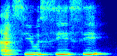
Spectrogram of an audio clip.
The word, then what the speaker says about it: succumbing: What about S-U-C-C-U-M-B-I-N-G? How do you pronounce that?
